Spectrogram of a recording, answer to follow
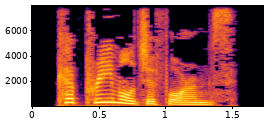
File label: Caprimulgiformes pronunciation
